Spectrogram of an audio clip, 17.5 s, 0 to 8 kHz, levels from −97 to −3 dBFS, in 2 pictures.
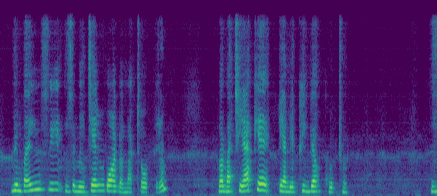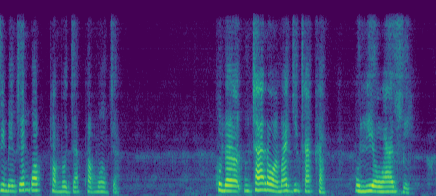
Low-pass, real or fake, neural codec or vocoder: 7.2 kHz; fake; codec, 24 kHz, 1 kbps, SNAC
